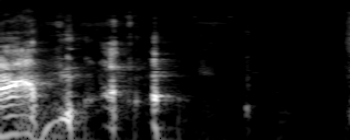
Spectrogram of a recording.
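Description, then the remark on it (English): A short run of about four harsh coughs in quick succession, fairly loud, trailing off into near silence with a faint soft sound near the end. “I don't know how to spell out coughs.”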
